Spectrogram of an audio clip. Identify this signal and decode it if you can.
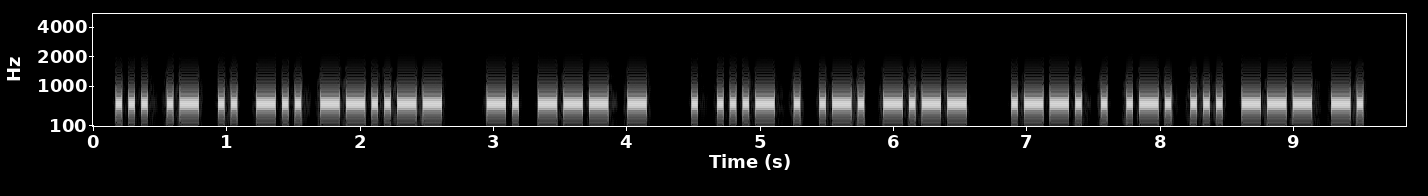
Morse code, heard as a keyed tone, about 25 wpm, 600 Hz. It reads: SAID, NOT EVERY PERSON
